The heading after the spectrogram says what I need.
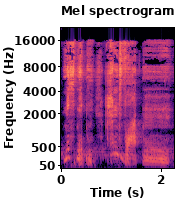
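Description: A man voicing a deranged old male king in an audiobook, with a high, shrill, old-sounding voice that drops into manic whispers. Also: huge pitch swings, slow, full character voice. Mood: deranged glee. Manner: manic, sing-song, sudden whispers and shrieks. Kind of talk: audiobook character voice. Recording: clear background music.

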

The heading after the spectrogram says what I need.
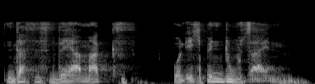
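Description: A man voicing a small, misshapen creature that speaks slowly and politely in an audiobook, on slightly muffled audio. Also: very animated, gravelly, a little mellow, breathy edge, full character voice. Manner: slow, polite, deep.

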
